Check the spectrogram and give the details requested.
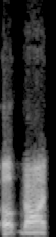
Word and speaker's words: Updike: So, folks, what we've got, how do you pronounce it? Updike?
